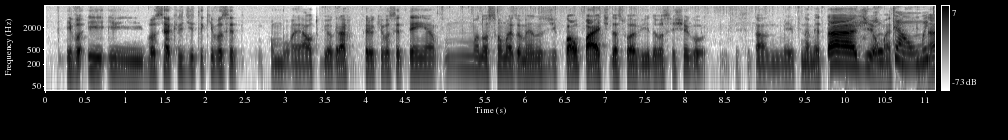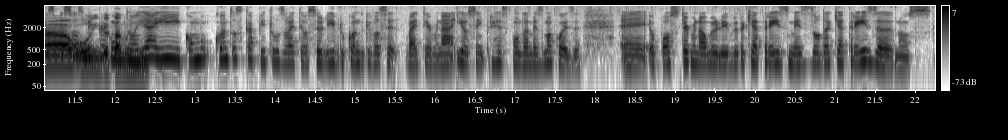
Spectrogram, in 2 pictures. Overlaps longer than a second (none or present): present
